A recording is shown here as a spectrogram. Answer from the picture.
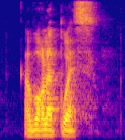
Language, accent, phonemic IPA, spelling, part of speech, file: French, France, /a.vwaʁ la pwas/, avoir la poisse, verb, LL-Q150 (fra)-avoir la poisse.wav
- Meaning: to have chronic bad luck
